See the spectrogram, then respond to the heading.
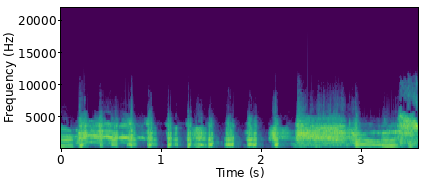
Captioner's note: both laugh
